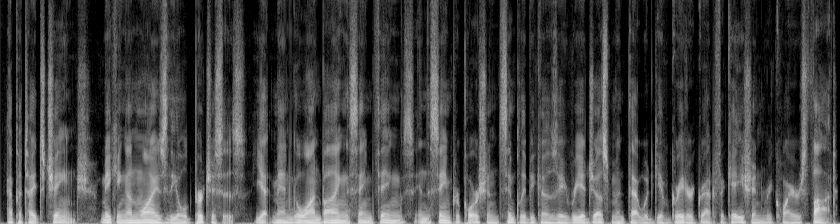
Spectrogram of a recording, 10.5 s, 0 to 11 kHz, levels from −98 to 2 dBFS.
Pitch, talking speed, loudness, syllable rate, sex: 90 Hz, 170 wpm, -19 LUFS, 5.3 syllables/s, male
